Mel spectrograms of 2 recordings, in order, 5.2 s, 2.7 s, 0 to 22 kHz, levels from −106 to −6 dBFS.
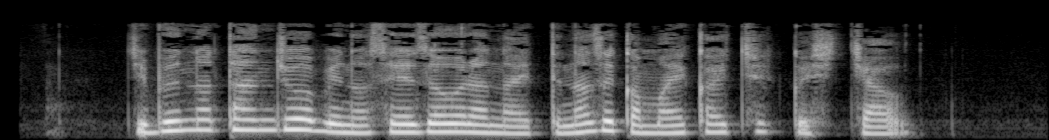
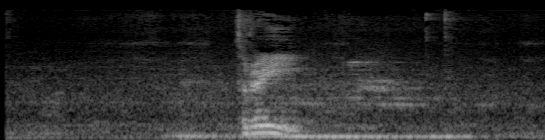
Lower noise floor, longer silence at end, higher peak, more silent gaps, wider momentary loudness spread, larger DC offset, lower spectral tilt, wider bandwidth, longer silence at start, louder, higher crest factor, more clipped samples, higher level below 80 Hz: first, -73 dBFS vs -67 dBFS; first, 0.7 s vs 0.05 s; first, -8 dBFS vs -22 dBFS; neither; second, 11 LU vs 20 LU; neither; about the same, -5.5 dB/octave vs -6 dB/octave; second, 11.5 kHz vs 16 kHz; first, 0.65 s vs 0.05 s; first, -24 LUFS vs -42 LUFS; second, 16 dB vs 22 dB; neither; second, -74 dBFS vs -68 dBFS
